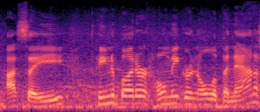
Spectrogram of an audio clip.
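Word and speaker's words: açaí: Asai. Acai.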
